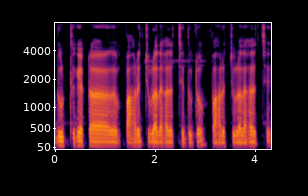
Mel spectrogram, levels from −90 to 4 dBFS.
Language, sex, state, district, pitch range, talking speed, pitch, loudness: Bengali, male, West Bengal, Jalpaiguri, 85-95 Hz, 180 wpm, 90 Hz, -22 LUFS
